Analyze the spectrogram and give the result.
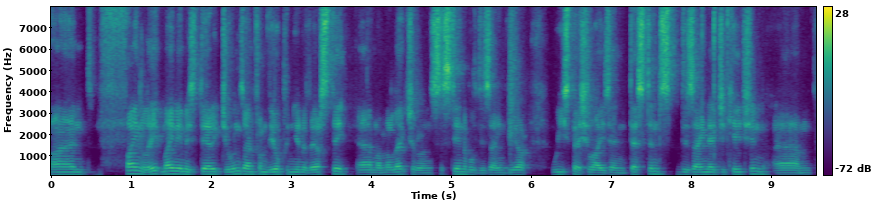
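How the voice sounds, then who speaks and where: A man with a medium-pitched, darkish voice runs a casual academic meetup on a video call. He speaks informally, peppering his talk with ums and little apologies.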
